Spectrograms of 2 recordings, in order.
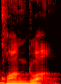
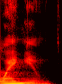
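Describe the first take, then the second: First: The name begins with a hard K sound. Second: The name begins with a W sound. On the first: This is how most people say the name. "I would say it the same way how everyone else does" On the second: This is how the player's family is said to say it. "Rob Cassidy says it's Wang Yung"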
